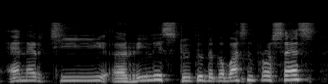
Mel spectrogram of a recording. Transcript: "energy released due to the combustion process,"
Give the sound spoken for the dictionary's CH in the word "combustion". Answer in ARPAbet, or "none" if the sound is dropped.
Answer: none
